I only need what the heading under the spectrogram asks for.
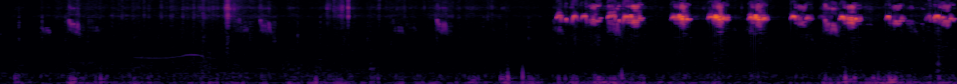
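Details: At a nest where a Sprague's pipit brings food to its young, a quiet start with faint rustles gives way to a rapid run of sharp, very high-pitched chirps, about a dozen in three seconds.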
